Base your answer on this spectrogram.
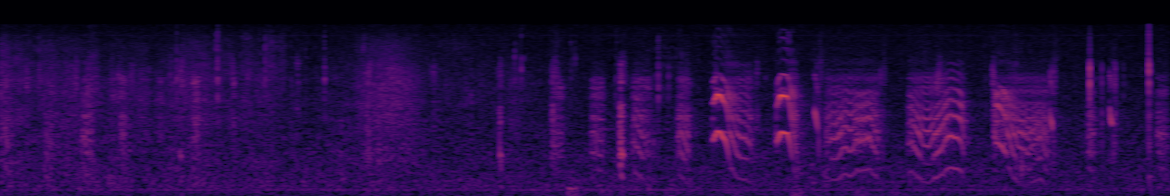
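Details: Five-day-old miniature pinscher puppy whimpering, soft scattered squeaks building to wavering rising-and-falling cries in the second half, with a low steady hum in the room.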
